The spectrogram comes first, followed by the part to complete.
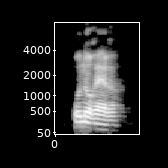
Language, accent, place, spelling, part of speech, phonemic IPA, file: French, France, Lyon, honoraires, noun / adjective, /ɔ.nɔ.ʁɛʁ/, LL-Q150 (fra)-honoraires.wav
- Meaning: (noun) honorarium; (adjective) plural of honoraire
